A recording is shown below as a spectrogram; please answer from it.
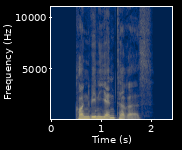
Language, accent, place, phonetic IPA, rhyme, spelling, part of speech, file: German, Germany, Berlin, [ˌkɔnveˈni̯ɛntəʁəs], -ɛntəʁəs, konvenienteres, adjective, De-konvenienteres.ogg
- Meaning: strong/mixed nominative/accusative neuter singular comparative degree of konvenient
